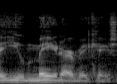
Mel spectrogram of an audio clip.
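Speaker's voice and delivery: ordinary delivery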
